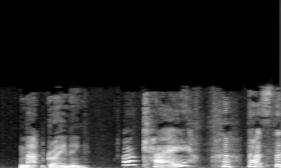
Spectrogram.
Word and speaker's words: Groening: I always thought it was pronounced Groening. Well, I did too, for a long time. But no, it isn't. It rhymes with raining. Matt Groening.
